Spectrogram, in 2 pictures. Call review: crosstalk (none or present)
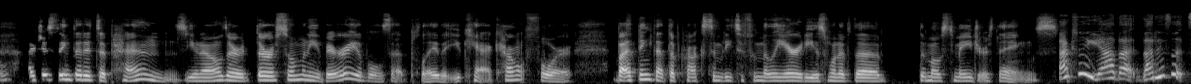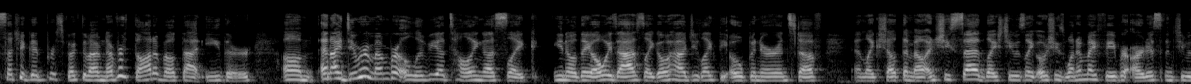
none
